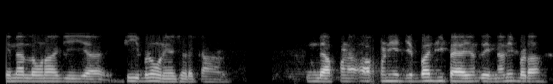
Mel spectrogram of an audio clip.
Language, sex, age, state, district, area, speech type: Punjabi, male, 18-30, Punjab, Gurdaspur, urban, conversation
